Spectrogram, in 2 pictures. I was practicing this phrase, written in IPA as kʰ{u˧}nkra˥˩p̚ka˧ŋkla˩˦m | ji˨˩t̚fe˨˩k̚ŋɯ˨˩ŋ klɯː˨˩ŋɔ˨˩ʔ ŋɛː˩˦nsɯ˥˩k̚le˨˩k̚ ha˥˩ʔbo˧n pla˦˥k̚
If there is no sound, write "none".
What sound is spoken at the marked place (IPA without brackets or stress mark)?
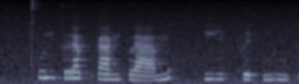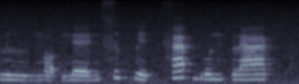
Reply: u˥˩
